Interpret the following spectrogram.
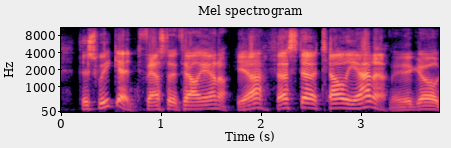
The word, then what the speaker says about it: Festa Italiana: weekend Festa Italiana yeah Festa Italiana there you go got to say it right Marco just outside the studio far what did I say you said italan Itali I can hear them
